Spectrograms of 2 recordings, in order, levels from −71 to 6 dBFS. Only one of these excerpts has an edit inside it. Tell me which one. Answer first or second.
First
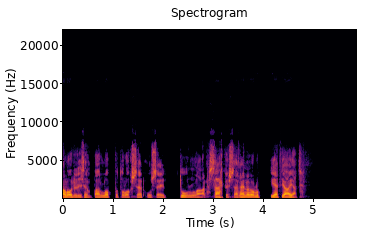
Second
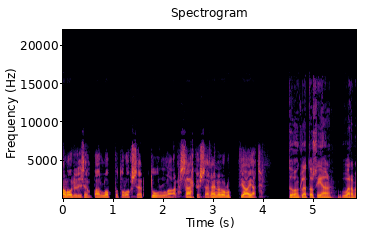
second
